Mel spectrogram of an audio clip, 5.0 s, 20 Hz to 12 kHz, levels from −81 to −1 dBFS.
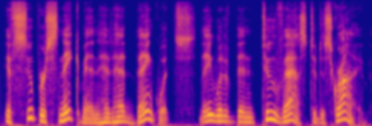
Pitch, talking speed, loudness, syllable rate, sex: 145 Hz, 180 wpm, -18 LUFS, 4.3 syllables/s, male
